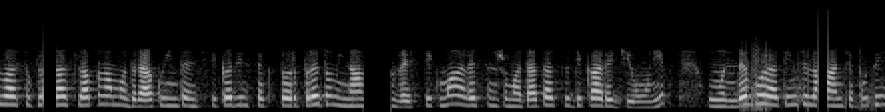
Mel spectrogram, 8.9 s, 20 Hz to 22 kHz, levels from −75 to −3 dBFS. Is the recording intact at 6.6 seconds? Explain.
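Yes, at 6.6 seconds the audio runs continuously, with no dropout, click, distortion or other fault.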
